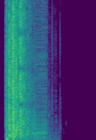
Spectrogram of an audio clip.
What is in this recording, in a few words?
Fight combat game menu ui error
